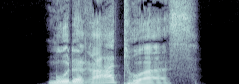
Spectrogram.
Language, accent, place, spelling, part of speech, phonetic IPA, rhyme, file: German, Germany, Berlin, Moderators, noun, [modeˈʁaːtoːɐ̯s], -aːtoːɐ̯s, De-Moderators.ogg
- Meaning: genitive singular of Moderator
